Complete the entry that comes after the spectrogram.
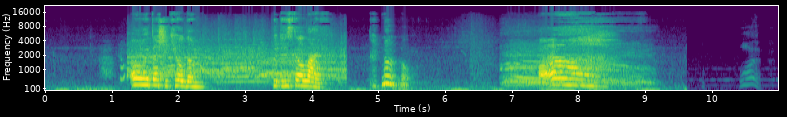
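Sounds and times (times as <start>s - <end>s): woman moaning in distress: 6.9s - 9.2s.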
